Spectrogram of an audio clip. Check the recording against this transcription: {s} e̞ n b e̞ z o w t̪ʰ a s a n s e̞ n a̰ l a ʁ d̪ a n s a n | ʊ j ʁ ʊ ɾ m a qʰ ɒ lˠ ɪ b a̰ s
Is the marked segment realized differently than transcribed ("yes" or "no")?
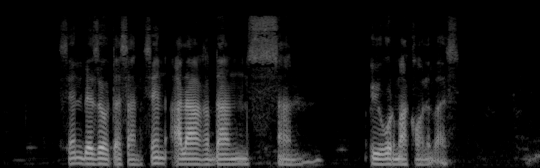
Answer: no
